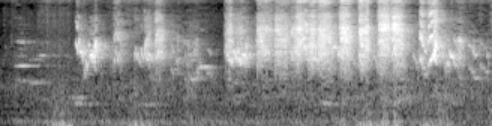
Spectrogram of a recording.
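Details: Happy budgerigars singing and chirping together: a dense, bright chatter of rapid high chirps that starts sparse, then runs almost without pause in the second half.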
